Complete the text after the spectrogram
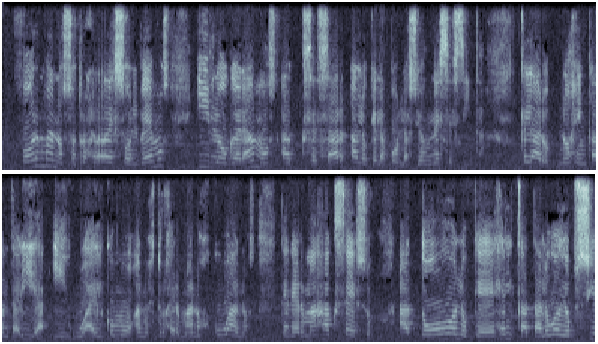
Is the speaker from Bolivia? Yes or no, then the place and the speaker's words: no; Venezuela; cómo vería yo como venezolana a los atletas para este París 2024?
